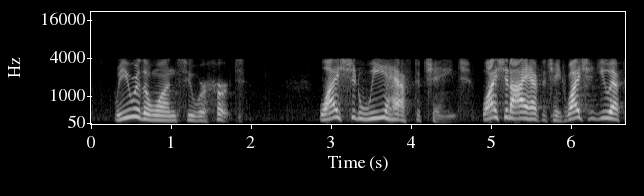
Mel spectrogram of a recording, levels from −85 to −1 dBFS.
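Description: Nothing in the system went wrong in this speech recording, and the only thing underneath it is a faint bit of room noise sitting about 44 dB below the speech.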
